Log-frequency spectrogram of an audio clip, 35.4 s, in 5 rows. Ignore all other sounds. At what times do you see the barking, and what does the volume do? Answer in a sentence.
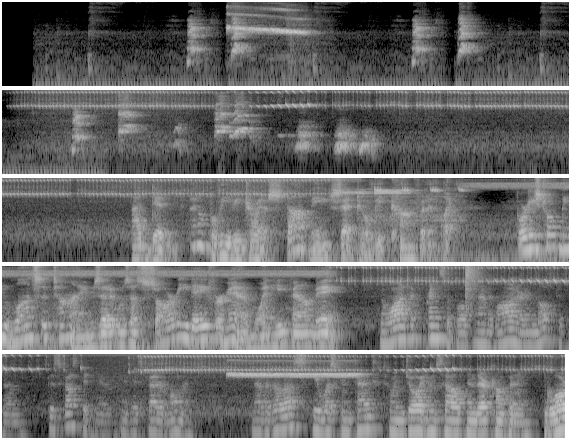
You can hear the barking from 0.3 to 11.8 s, getting louder.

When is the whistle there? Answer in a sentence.
You can hear the whistle from 2.8 to 3.9 s, from 18.4 to 19.3 s and from 31.1 to 32.9 s.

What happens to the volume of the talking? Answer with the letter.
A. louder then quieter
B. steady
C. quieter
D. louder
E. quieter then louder
E.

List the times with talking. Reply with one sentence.
You can hear the talking from 15.8 to 35.3 s.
